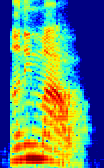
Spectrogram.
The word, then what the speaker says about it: animal: Animal, mal, animal. A gente pronuncia, né? Mal é a sílaba tônica e as outras são átonas.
